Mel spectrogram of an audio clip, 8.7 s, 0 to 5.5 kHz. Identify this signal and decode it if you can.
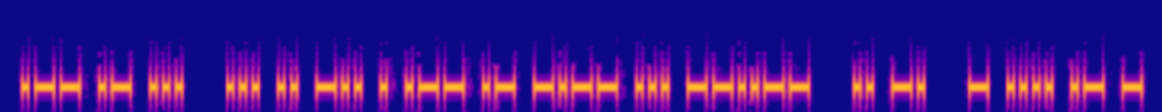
Morse code, heard as a keyed tone, about 25 wpm, 600 Hz. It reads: WAS SIDEWAYS, IN THAT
